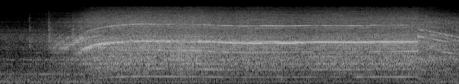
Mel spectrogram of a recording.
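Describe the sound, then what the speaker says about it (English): A Dremel 3000 rotary tool runs with a wire brush and polishing compound, a steady high-pitched motor whine that ramps up in the first second, holds loud and even, then winds down near the end, with no talk. "we're going to try a little bit of the polishing compound on the end of this wire brush and see how it goes"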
